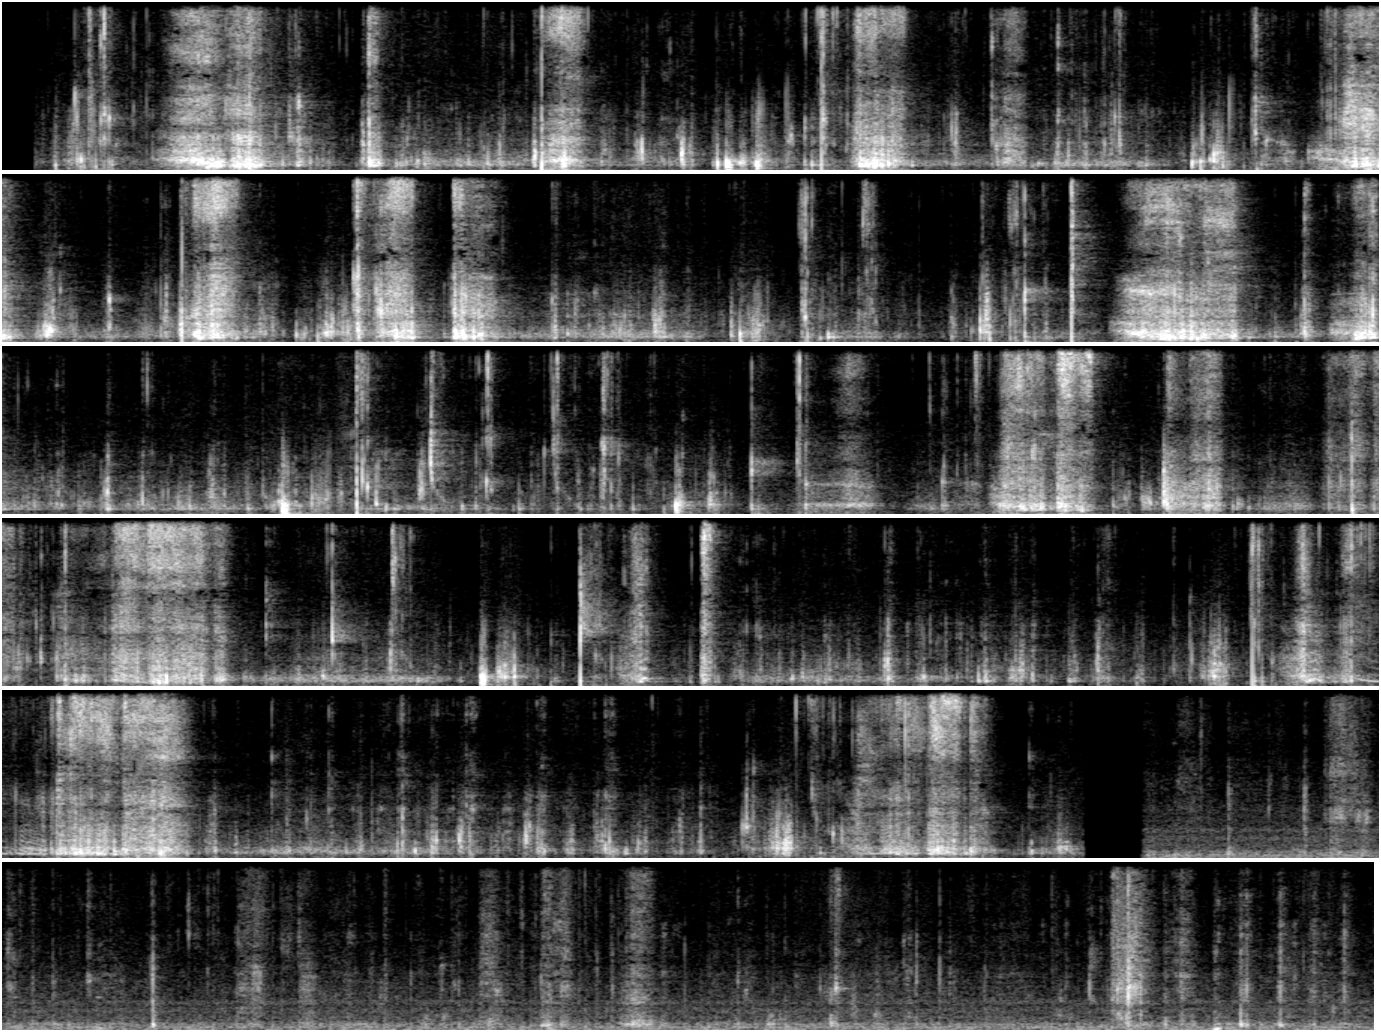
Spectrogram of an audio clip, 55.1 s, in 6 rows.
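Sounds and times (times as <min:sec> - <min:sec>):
quiet chewing clicks: 0:44.6 - 0:55.0.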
